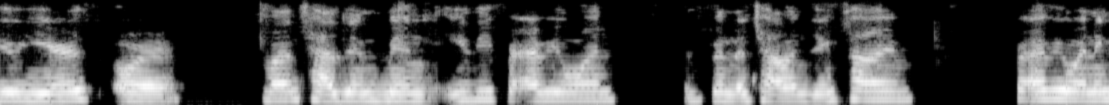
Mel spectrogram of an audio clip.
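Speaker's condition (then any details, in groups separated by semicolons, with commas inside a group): Cerebral palsy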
